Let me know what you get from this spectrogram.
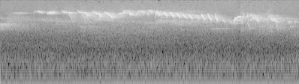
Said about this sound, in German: Ach, schön zartes Rotkehlchen im Hintergrund.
